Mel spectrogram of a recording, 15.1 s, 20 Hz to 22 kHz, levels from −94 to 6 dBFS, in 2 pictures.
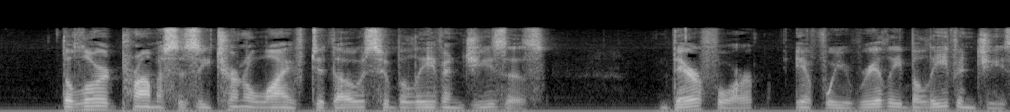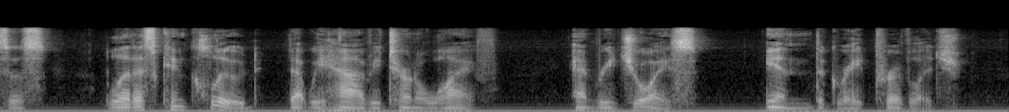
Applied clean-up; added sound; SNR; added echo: none; none; none; none.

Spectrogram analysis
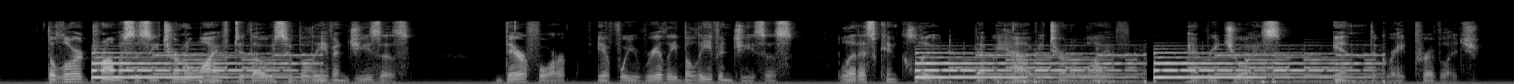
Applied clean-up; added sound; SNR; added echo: none; Electric guitar; -4 dB; none.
